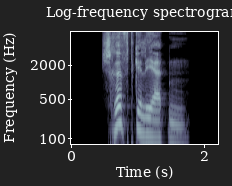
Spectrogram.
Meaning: inflection of Schriftgelehrter: 1. strong genitive/accusative singular 2. strong dative plural 3. weak/mixed nominative plural 4. weak/mixed genitive/dative/accusative singular/plural
- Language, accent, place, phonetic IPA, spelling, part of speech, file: German, Germany, Berlin, [ˈʃʁɪftɡəˌleːɐ̯tn̩], Schriftgelehrten, noun, De-Schriftgelehrten.ogg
